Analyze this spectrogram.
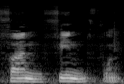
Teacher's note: উপরে দাঁতের নিচের ঠোঁটের বাতাস চালু রেখে উচ্চারণ করতে হবে, ফা, অর্থাৎ উপরে দুই দাঁত নিচের ঠোঁটের সাথে লাগাবেন।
